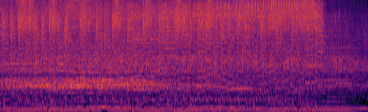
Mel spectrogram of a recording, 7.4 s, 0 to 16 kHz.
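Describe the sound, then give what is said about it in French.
A large live audience at l'Européen in Paris applauds and cheers loudly and steadily for Cyprien for several seconds at the first public 301 vues show, a dense wash of clapping over a low musical bed, easing slightly toward the end. “Installez-vous confortablement dans la salle ou devant votre périphérique de diffusion multimédia et faites un tonnerre d'applaudissements pour Cyprien.”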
